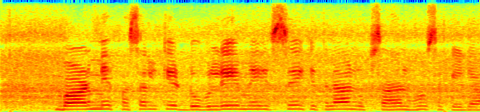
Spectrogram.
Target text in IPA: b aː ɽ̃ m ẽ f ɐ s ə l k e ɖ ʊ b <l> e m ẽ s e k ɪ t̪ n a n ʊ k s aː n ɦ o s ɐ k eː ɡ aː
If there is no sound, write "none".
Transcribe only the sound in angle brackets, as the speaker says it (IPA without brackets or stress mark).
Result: l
